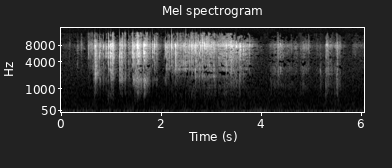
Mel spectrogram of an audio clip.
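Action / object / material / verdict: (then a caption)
scrape / rolled soap shavings / soap / none. A small hollow spiral roll of thin, cream-coloured dry soap shavings is squeezed and crushed between fingertips with dark painted nails, with other rolls lying on a wooden table. Dense, crisp, bright crunching and crackling builds quickly and stays loud for about three seconds, with almost no low end. It then thins out into softer, scattered crinkles as the roll breaks apart.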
